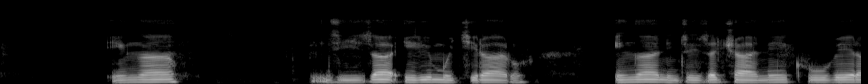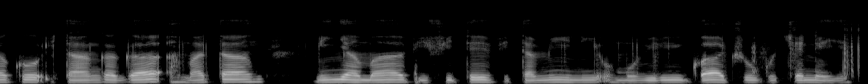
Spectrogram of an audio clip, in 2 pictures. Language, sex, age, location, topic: Kinyarwanda, male, 50+, Musanze, agriculture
